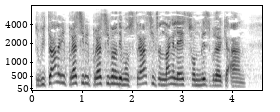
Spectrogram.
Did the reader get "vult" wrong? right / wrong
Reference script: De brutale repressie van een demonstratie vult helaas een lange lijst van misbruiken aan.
wrong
